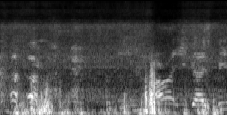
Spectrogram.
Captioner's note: chuckling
